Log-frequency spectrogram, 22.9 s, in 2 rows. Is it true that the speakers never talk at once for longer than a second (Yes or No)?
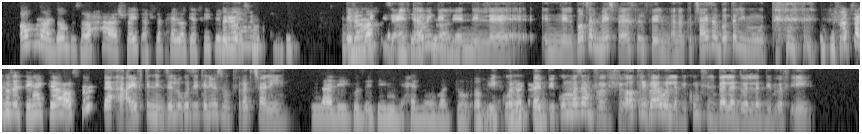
No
